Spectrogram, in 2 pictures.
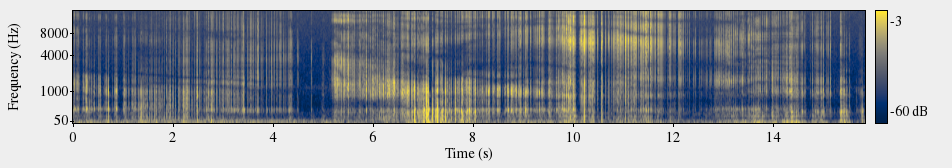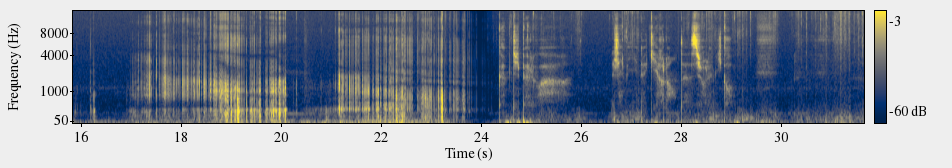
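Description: Long fingernails scratching and rubbing a foam microphone windscreen right against the microphone, in long stretches broken by short pauses. Near the end the scratching stops and a tinsel garland crinkles against the microphone.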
